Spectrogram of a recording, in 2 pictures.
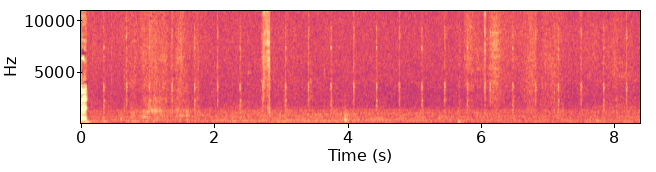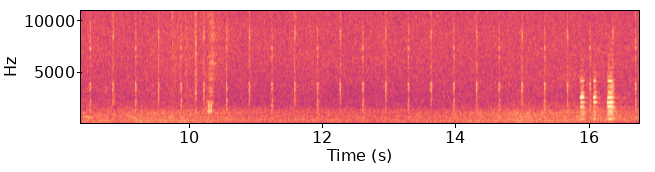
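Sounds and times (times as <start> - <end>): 
speech: 0.0 - 0.2
street traffic rumbling: 0.0 - 16.7
car horn honking in street traffic: 15.8 - 16.6.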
